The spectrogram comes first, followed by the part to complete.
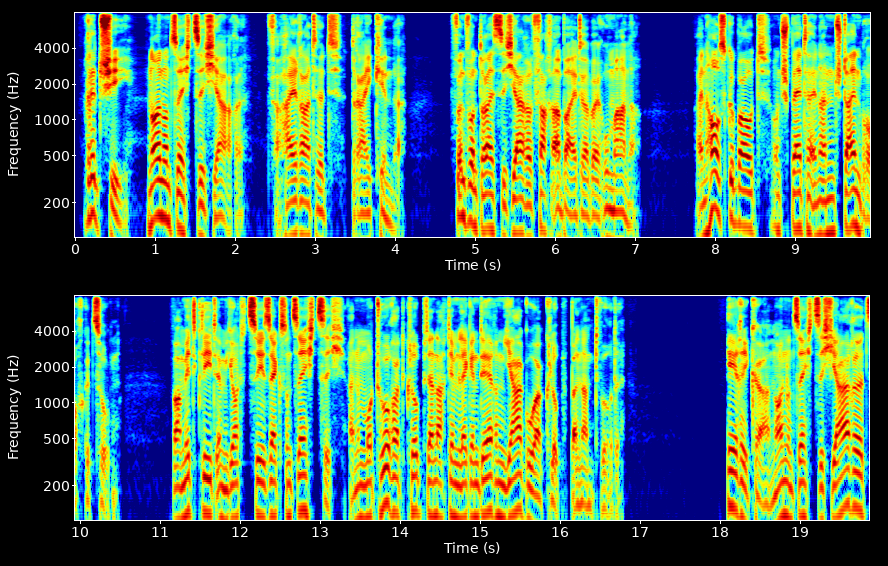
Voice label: german documentaries; actor de doblaje profesional

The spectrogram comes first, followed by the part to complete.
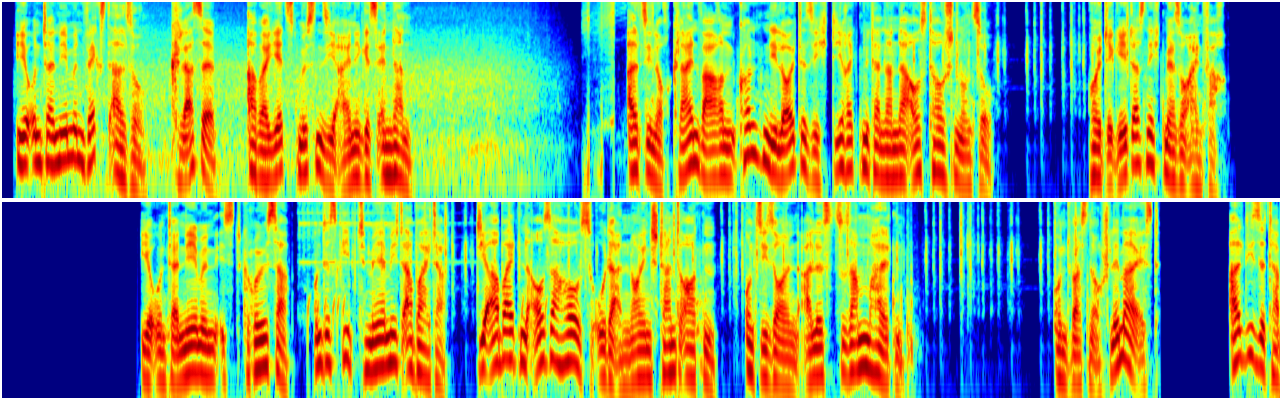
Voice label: German

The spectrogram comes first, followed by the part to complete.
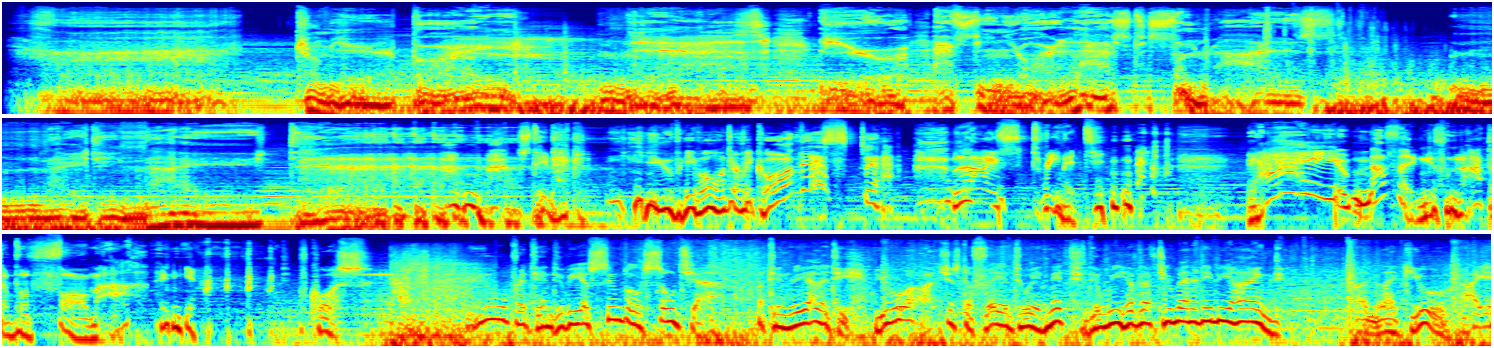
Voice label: english american video games

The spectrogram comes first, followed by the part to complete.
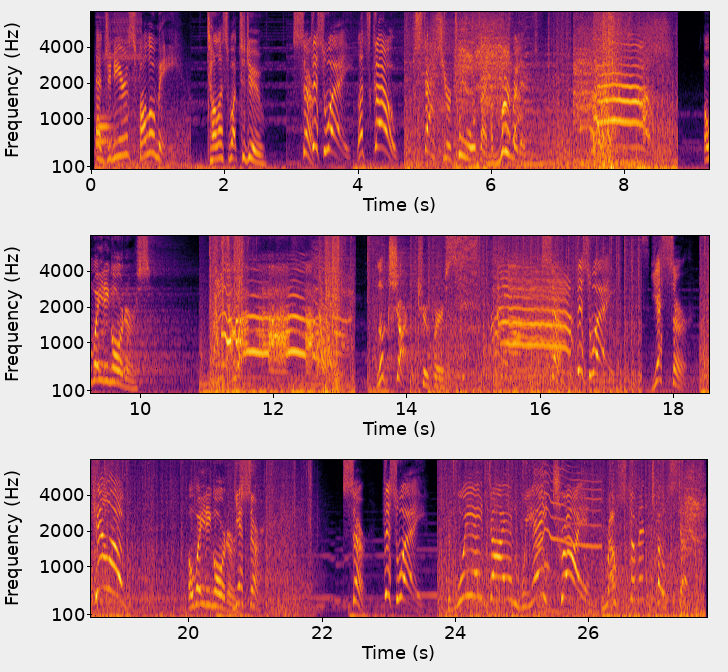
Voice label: english american video games

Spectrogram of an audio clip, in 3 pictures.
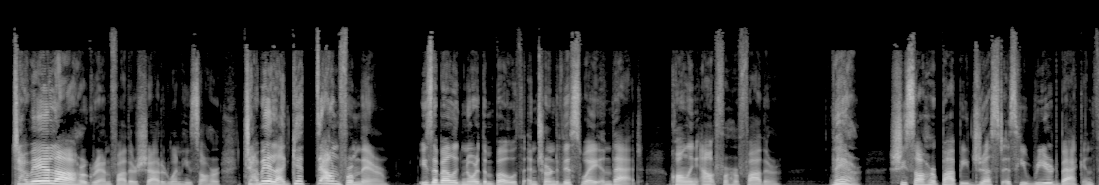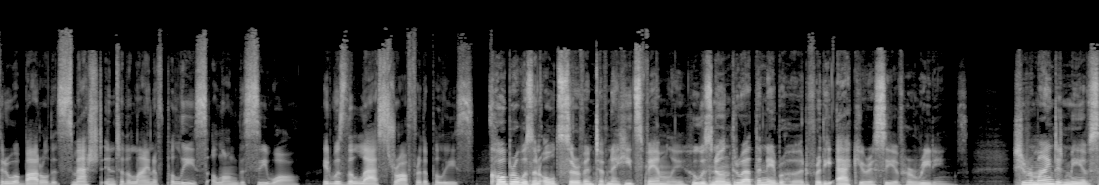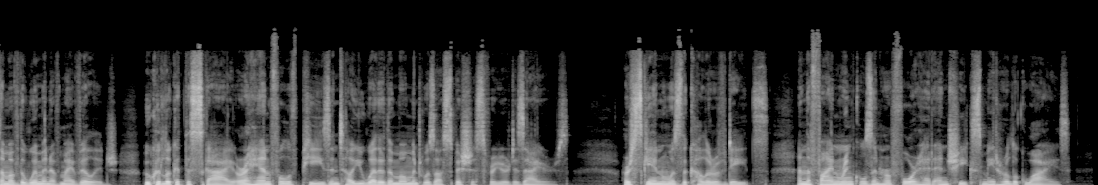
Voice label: english american audiobooks

